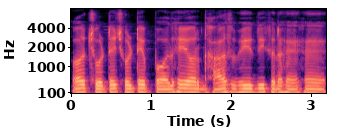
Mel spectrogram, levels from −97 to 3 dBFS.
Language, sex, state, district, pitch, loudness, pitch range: Hindi, male, Jharkhand, Palamu, 120 Hz, -15 LUFS, 115-125 Hz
